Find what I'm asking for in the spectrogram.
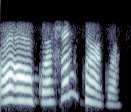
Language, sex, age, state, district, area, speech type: Assamese, female, 18-30, Assam, Biswanath, rural, conversation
